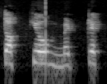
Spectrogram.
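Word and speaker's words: stoichiometric: Many of the students are unable to pronounce this word. Even I have observed this thing. It is stoometric calculation. I'm I'm just pronouncing it again.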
